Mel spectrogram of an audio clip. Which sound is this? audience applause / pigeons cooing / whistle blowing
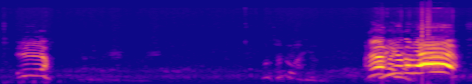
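pigeons cooing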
